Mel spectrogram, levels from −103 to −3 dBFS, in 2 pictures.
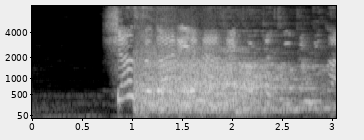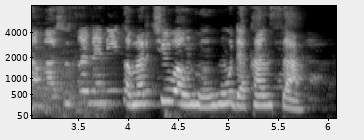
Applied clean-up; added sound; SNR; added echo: classical method WPE with log-MMSE.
